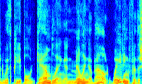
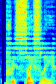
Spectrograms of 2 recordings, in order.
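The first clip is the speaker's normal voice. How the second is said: growl; 6 semitones lower than usual. A narrator's reading. Kai answering River, low growl. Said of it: "he growls".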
